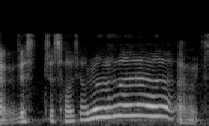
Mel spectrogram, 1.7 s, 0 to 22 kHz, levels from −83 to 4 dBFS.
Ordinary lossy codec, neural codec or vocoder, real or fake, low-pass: none; none; real; 7.2 kHz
